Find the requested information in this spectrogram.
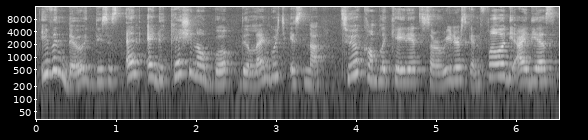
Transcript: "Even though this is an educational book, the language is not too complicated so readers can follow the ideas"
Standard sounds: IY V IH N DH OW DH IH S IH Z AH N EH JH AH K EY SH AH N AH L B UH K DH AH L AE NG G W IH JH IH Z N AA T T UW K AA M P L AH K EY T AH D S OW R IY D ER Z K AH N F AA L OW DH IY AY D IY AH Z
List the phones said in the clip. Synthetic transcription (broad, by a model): IY V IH N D OW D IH S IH S AH N EH JH AH K EY SH AH N AH L B UH K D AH L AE NG G W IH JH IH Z N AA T T UW K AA M P L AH K EY T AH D S OW R IY D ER S K AH N F AA L OW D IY AY D IY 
